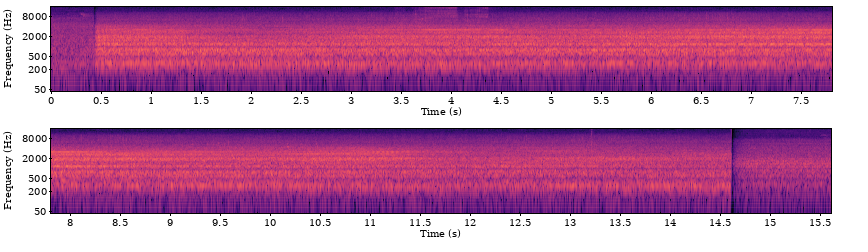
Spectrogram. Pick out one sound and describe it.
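A jet airliner's engines roar and whine steadily as it taxis nearby.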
